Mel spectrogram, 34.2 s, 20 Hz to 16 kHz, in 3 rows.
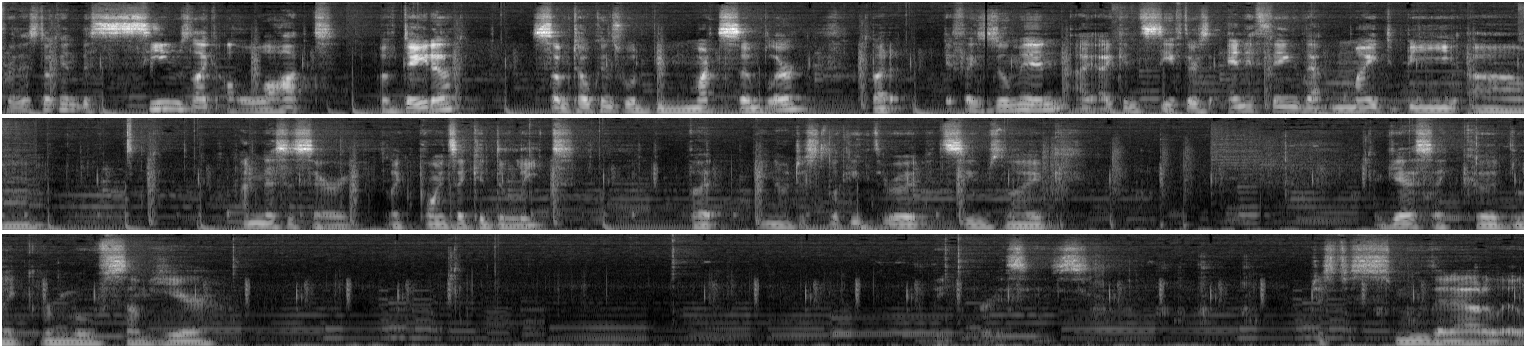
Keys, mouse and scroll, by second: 7.3-8.3 alt+scroll up 6, 8.3-9.9 scroll up 17, 10.7 middle click, 10.7-11.9 scroll down 7, 11.9 alt+middle drag, 13.3-15.3 shift+middle drag, 15.3-16.5 scroll up 7, 15.4 middle click, 17.0-17.9 scroll down 7, 17.9-18.6 shift+middle drag, 18.6-19.9 scroll up 3, 19.9-21.1 scroll down 5, 21.1-22.2 shift+scroll up 11, 24.5 click, 28.4 x, 30.9-33.1 scroll down 20, 33.1-34.2 scroll up 7.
